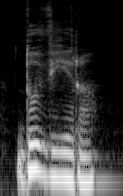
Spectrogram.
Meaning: trust (confidence in or reliance on some person or quality)
- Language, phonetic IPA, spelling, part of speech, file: Ukrainian, [dɔˈʋʲirɐ], довіра, noun, Uk-довіра.ogg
